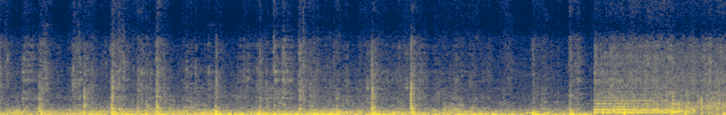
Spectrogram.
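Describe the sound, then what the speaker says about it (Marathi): Tapovan Express pulls out of Manwat Road station after a one-minute stop, steady rolling clatter of wheels and carriages filling the scene, with a brief horn-like tone near the end. "एक मिनिटाच्या स्टॉप नंतर मानवत रोड वरून आपली ट्रेन निघालेली आहे."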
